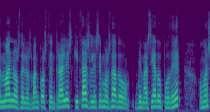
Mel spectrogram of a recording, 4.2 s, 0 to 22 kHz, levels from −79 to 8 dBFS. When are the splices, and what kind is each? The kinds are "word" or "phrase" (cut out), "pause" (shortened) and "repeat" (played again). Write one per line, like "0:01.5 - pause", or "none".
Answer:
none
